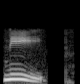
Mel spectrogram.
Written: neep

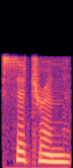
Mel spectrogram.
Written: citron

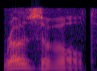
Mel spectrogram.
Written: Roosevelt

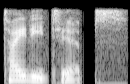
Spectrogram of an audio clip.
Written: tidy tips

